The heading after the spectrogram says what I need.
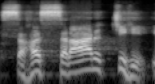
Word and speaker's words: सहस्रार्चिः: अब यहाँ पर ध्यान से देखिए, सर्वप्रथम नाम है सहस्रार्चिः। ये स्त्री वाला स्त्र नहीं है, ये स्र है, स और र। ये स्र है, सहस्रार्चिः।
